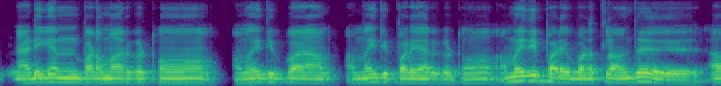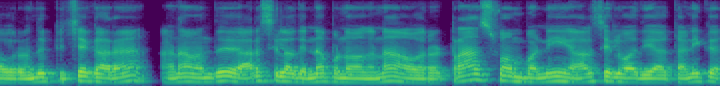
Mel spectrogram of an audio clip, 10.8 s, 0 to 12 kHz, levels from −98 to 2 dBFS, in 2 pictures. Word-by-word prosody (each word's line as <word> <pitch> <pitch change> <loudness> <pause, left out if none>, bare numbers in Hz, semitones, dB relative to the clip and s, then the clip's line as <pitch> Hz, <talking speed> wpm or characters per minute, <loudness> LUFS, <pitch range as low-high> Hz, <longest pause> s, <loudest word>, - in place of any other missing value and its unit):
நடிகன் 115 +3 +1
படமா 110 0 +1
இருக்கட்டும், 110 0 -1 0.4
அமைதி 110 +4 -1
ப - - +1 0.5
அமைதிப்படையா 110 0 0
இருக்கட்டும், 100 +1 -4
அமைதிப்படை 145 -3 +2
படத்தில 105 +1 +1
வந்து, 125 +5 +2 0.5
அவரு 110 -1 +1
வந்து 120 +4 +3
பிச்சைக்காரன். 135 0 +1 0.2
ஆனா, 115 +4 -1
வந்து 120 +5 +1 0.2
அரசியல்வாதி 135 -2 +1
என்ன 125 +2 +1
பண்ணுவாங்கன்னா, 110 +2 0
அவர 105 -1 0
டிரான்ஸ்பார்ம் 160 -3 0
பண்ணி, 125 +4 +1 0.2
அரசியல்வாதியா, 115 -3 +1
தனி 125 +4 0
க 135 - 0
115 Hz, 135 wpm, -22 LUFS, 110-130 Hz, 0.5 s, வந்து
